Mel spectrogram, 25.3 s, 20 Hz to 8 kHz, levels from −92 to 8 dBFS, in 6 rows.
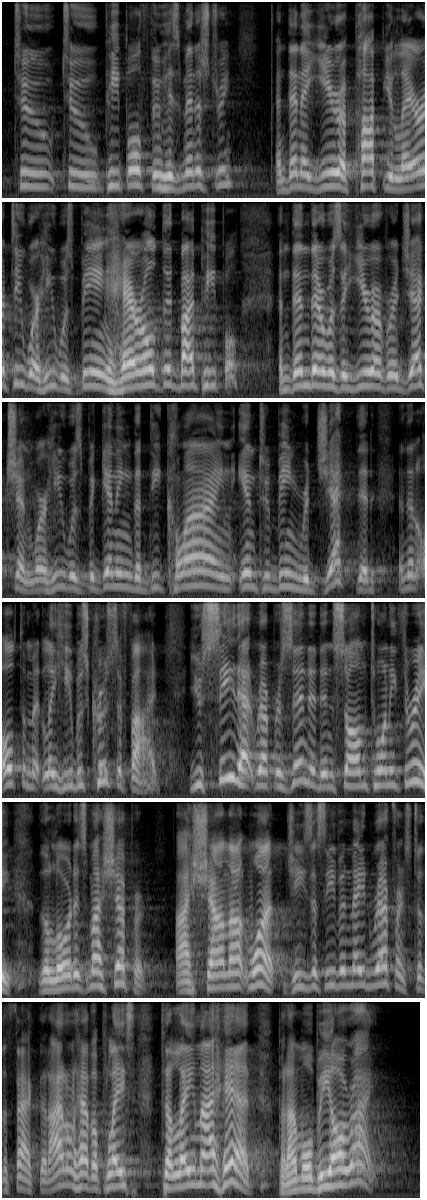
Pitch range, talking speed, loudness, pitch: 190-225 Hz, 190 wpm, -25 LUFS, 210 Hz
